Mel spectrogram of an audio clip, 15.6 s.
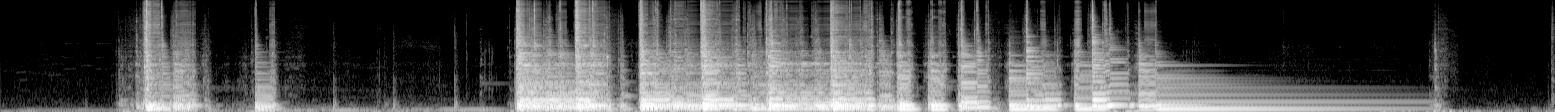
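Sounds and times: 
classical guitar: 1.2s - 2.8s, 5.2s - 14.4s.

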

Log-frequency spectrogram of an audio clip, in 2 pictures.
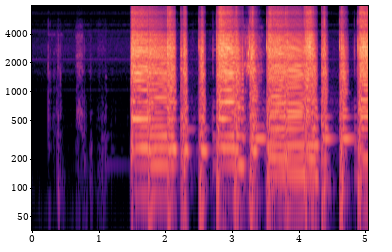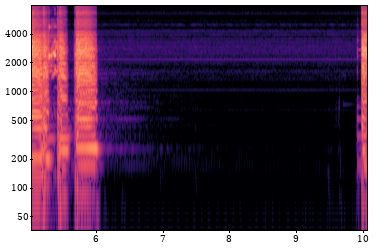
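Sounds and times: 
electric guitar recorded with a Gefell microphone: 0.3s - 6.2s.

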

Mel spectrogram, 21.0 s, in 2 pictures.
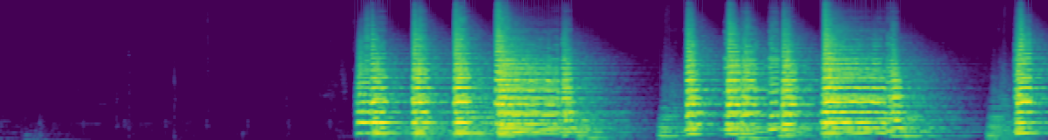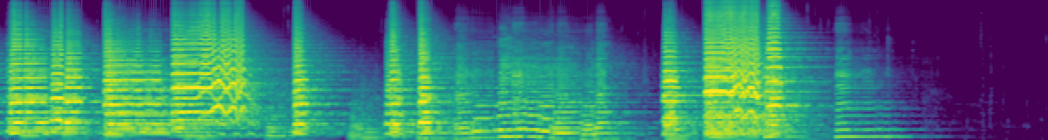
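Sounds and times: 
brass instruments: 3.6s - 19.6s.

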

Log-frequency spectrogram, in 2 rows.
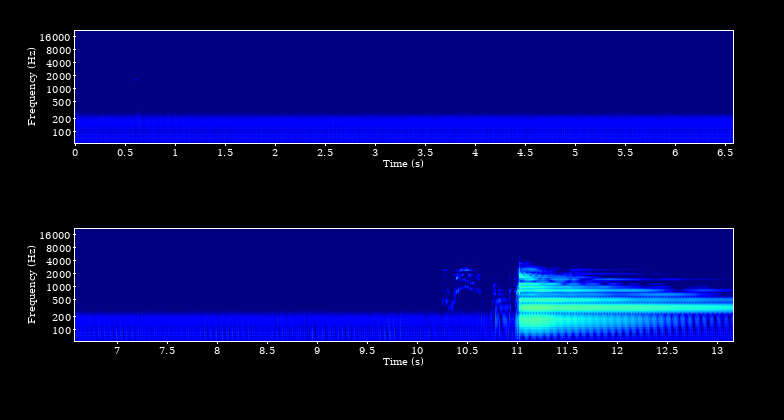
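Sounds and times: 
guitar recorded with Royer microphone: 10.3s - 13.1s.

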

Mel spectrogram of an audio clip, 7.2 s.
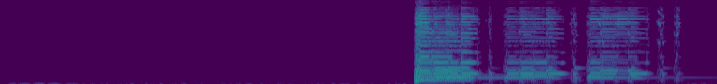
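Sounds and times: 
strings strummed: 4.2s - 6.7s.

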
